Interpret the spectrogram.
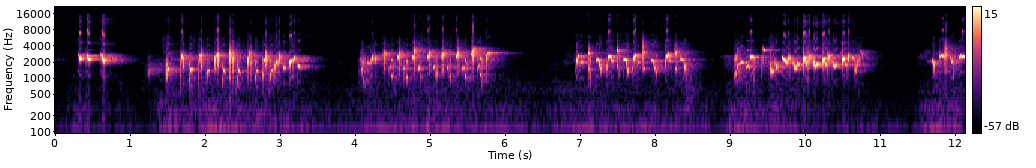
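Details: Trucukan, the yellow-vented bulbul, in lively fighting-style song to provoke a reply: five bursts of fast, bubbling, chattering notes, each about one to two seconds long, separated by short silences.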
